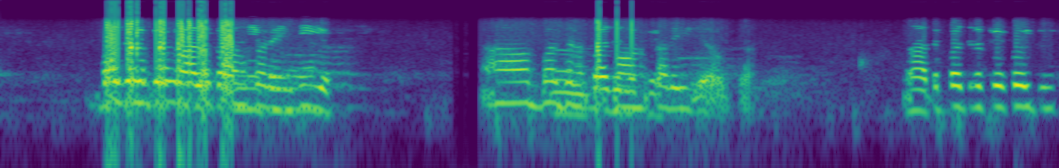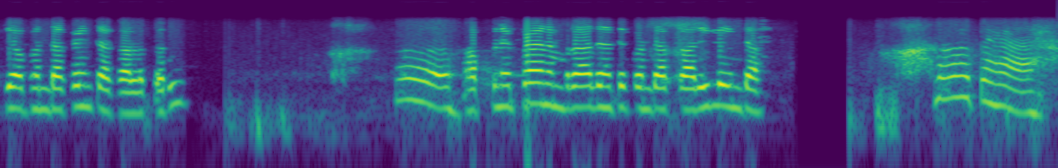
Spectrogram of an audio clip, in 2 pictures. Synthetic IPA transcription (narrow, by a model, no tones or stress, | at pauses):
bəd̪əlkeːɡəlkəɾnĩːpɛ̃ːnd̪iːɛː | bəd̪əbəd̪əlkeəɾiːɛ̰ːd̪a̰ | nãːt̪eːbəd̪əlkeːkoːiːd̪uːd͡ʒaːbənd̪aːkĩːt̪aːɡəlkəɾiː | aːpneːpɛːnəməɾaːd̪ẽːt̪eːbənd̪aːkəɾiːlɛ̃ĩːnd̪aː | tɦɛ̃ː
